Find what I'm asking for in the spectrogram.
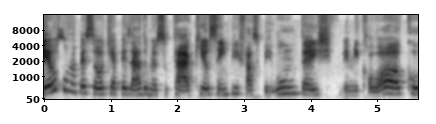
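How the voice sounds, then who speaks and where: With a high pitch and ordinary pitch variation, a woman talks fairly slowly with hardly any pauses over a quiet background. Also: big swings in loudness. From Brazil, Nova Iguaçu, Rio de Janeiro. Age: 20s. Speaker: medical student. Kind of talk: podcast interview.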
